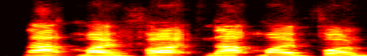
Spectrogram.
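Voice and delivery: ordinary talk, nothing marked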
